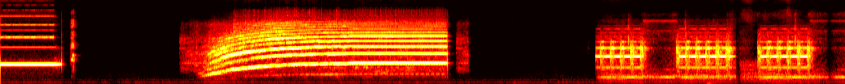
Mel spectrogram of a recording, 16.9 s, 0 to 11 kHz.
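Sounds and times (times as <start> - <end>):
civil defense siren: 4.0 - 7.9.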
